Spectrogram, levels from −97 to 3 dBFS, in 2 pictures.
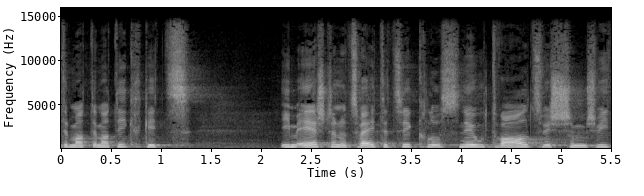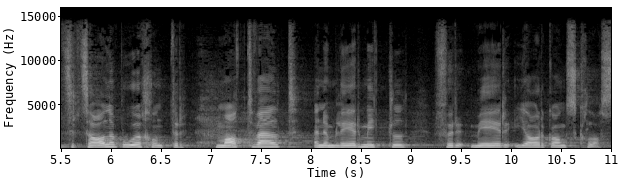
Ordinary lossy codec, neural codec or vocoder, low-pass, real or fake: none; none; 14.4 kHz; real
